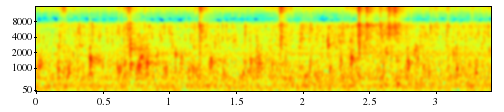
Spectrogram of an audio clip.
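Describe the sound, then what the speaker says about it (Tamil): Simmering cauliflower kurma bubbles in a pot as ground coconut-cashew paste is poured in, giving soft, continuous bubbling and liquid pops at close range with no talk. "இப்போ நம்ம தேங்காவை முந்திரி அரைச்சி வச்சுருந்தோம்ல அதை ஊற்றிடுவோம்."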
